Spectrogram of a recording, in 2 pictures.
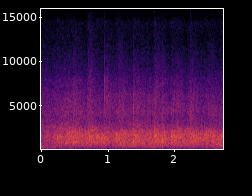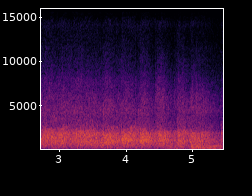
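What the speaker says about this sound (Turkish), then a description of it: "Alkışınız o kadar güçlü geldi ki Ankara'dakiler duymalı." Sustained, loud applause from a large audience at a Republican People's Party (CHP) congress in Turkey. It is a dense, steady roar of many hands that fills the whole stretch without a break.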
